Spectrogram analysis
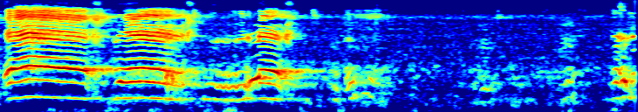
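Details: Newborn after successful IVF, immediately after birth. Loud, clear, rhythmic wailing cries that fade into quieter whimpers with room noise; normal vigorous newborn cry.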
